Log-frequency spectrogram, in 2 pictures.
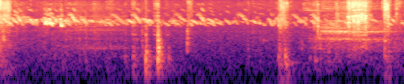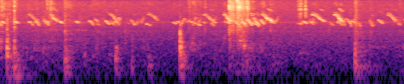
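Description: Young birds chirping in a steady stream of quick, high calls; these are fledglings learning to fly and disturbing each other. A few light wooden knocks and taps come in between.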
